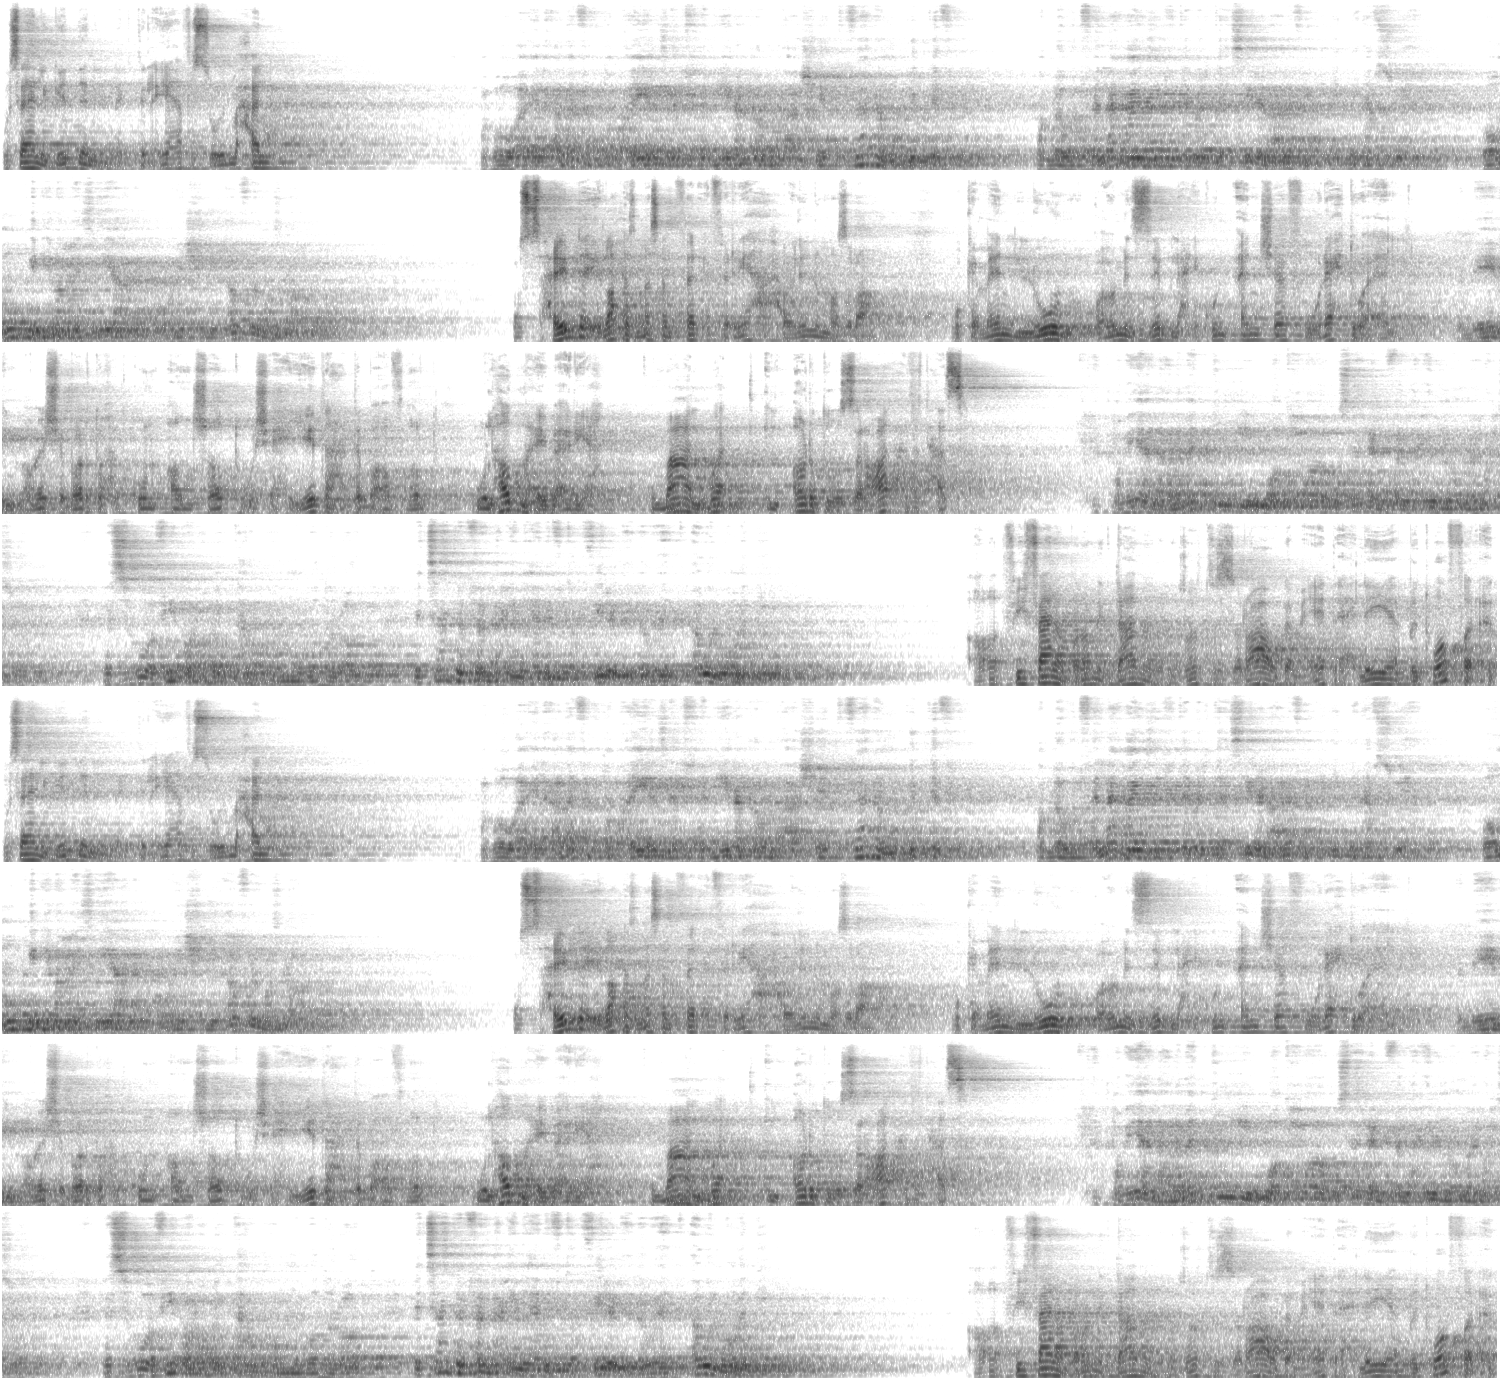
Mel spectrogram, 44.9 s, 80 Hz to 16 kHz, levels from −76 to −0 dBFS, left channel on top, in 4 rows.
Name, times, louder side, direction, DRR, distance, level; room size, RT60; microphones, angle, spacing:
voice 1, 0.0-2.1 15.1-17.8 18.1-21.7 22.5-25.7 26.0-27.0 27.3-27.9 28.2-29.7 40.9-44.9, left 2 dB, 25° left, 4 dB, 0.9 m, -28 dB
voice 2, 3.6-7.2 7.7-13.5 22.1-22.6 27.4-27.8 30.5-33.9 34.2-39.5, right 1 dB, 45° right, -11 dB, 2.6 m, -30 dB
19.5 x 19.0 x 2.8 m, 2.9 s
head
